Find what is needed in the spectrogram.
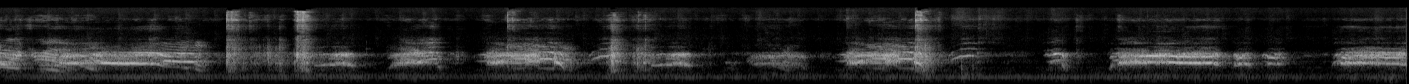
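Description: Film soundtrack heard through laptop speakers: a woman screaming in repeated cries and people shouting as she is held back in a struggle, with a few sharp knocks and a steady hum underneath.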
